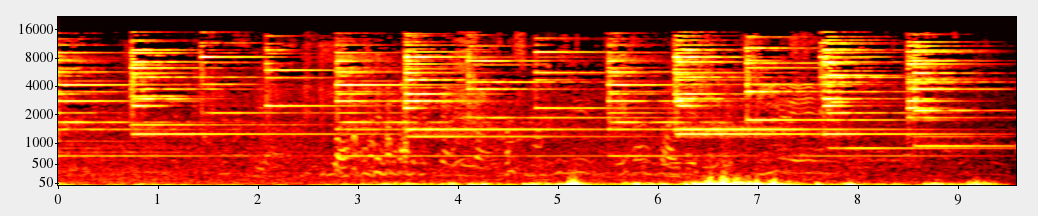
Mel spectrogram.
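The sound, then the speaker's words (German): The glockenspiel at the Kurz jewellery shop on Bahnhofstrasse in Zürich plays a bright melody of ringing chimes, one tone after another in a steady tune, with lingering overtones and faint street bustle and murmuring voices underneath. “Und zwar von der Kathedrale in Fribourg, in Lausanne, vom Münster in Bern, vom Kloster Einsiedeln und vom Glockenspiel beim Bijoutiergeschäft Kurz in Zürich an der Bahnhofstrasse.”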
